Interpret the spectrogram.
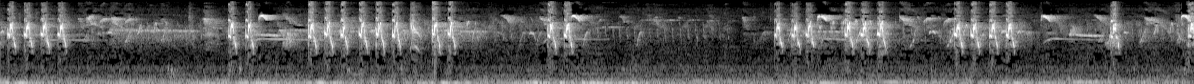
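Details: Bar-winged prinia, used to stimulate other prinias to sing, gives a loud, high, rapid chattering song in repeated bursts of sharp notes, each about a second long, with brief pauses between.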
